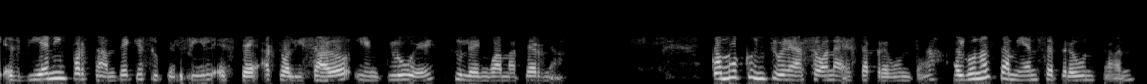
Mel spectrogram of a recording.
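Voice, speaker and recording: A woman presents a webinar, reading each audience question and then explaining the answer at an even, measured pace. She now and then restarts a phrase. Her voice comes through a narrow, tinny phone-like channel that is completely dry. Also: mid-range voice, no room sound. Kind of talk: translated webinar Q&A, read from script.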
